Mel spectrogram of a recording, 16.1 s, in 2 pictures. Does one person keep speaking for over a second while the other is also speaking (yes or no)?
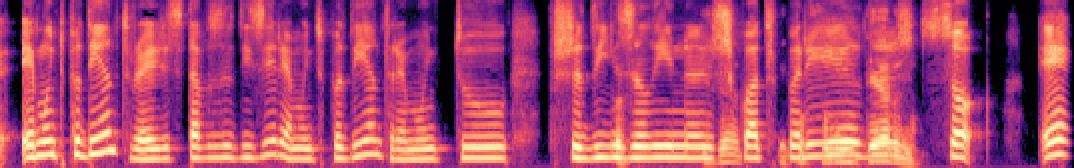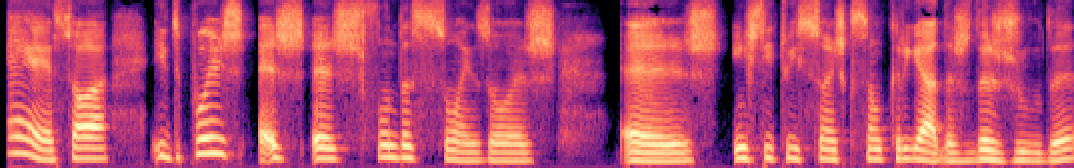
yes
